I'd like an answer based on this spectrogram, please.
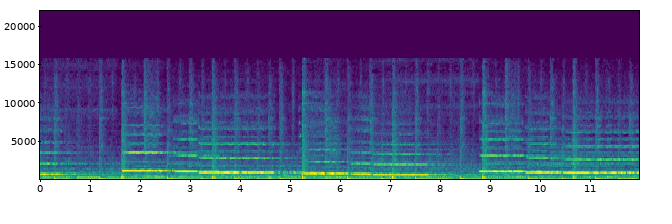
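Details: Melodic flute-led music with plucked accompaniment plays throughout, and no animal sounds are heard.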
